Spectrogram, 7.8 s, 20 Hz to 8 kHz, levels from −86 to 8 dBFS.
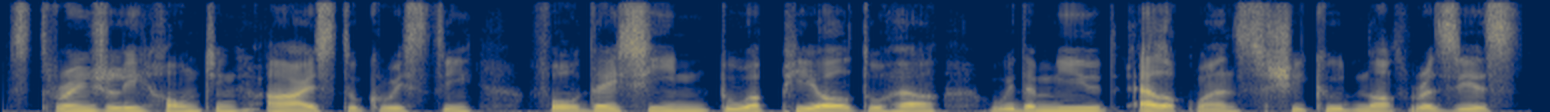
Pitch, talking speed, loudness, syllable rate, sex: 145 Hz, 155 wpm, -20 LUFS, 4.3 syllables/s, male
